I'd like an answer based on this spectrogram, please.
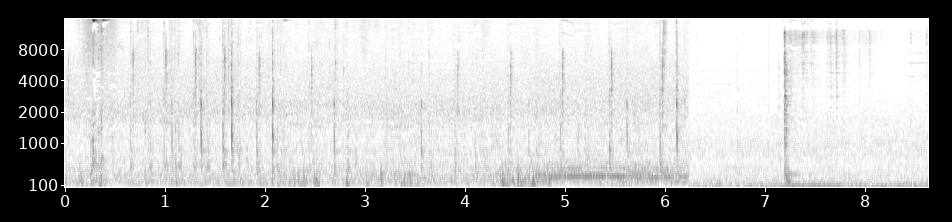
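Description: Daytona hydraulic floor jack being pumped to lift the front of a car: a run of uneven mechanical clicks and knocks. After a sudden change in the background sound, there is one sharper metal knock.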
